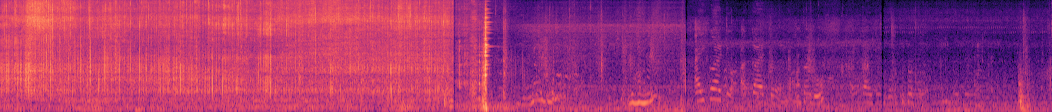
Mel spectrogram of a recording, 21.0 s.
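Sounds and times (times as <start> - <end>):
food sizzling in a pot: 0.0 - 9.8, 10.5 - 13.8
sharp metal clank: 9.1 - 10.0.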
